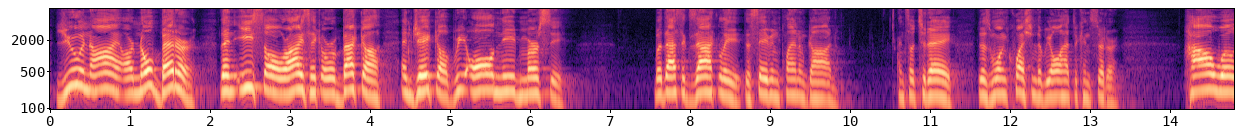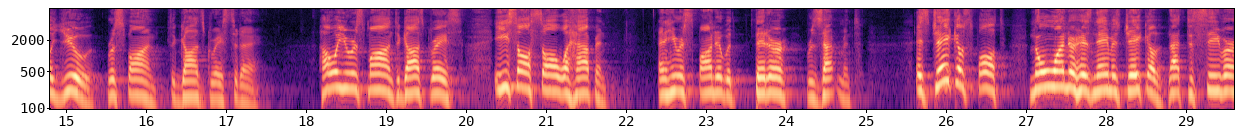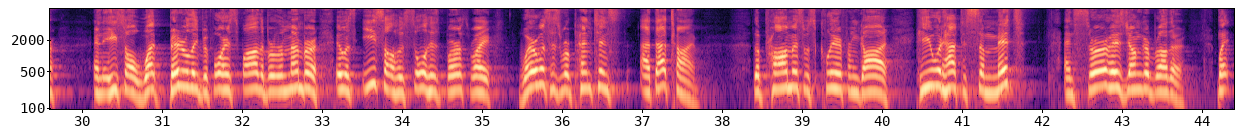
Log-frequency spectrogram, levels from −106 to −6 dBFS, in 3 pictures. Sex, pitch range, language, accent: male, 180-230 Hz, English, American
